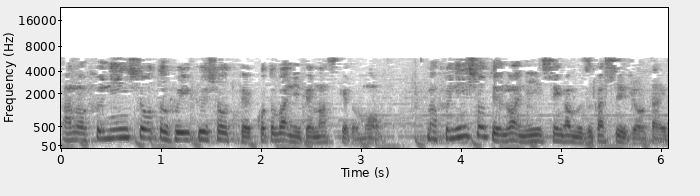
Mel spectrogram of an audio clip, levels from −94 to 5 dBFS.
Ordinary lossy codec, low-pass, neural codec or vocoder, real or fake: MP3, 24 kbps; 7.2 kHz; none; real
